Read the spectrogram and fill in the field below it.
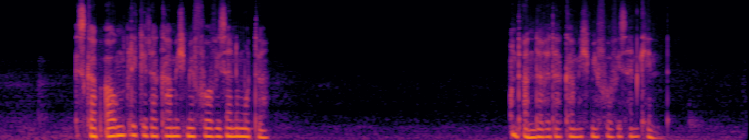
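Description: A young woman speaks quietly and intensely, close by.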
